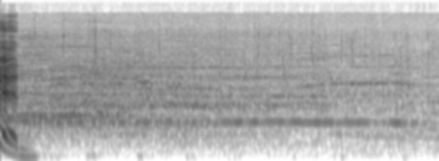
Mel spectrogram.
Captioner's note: audience applauds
